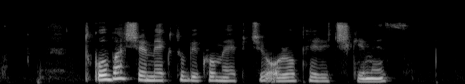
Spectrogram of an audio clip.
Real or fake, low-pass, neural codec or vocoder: fake; 7.2 kHz; vocoder, 44.1 kHz, 80 mel bands, Vocos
